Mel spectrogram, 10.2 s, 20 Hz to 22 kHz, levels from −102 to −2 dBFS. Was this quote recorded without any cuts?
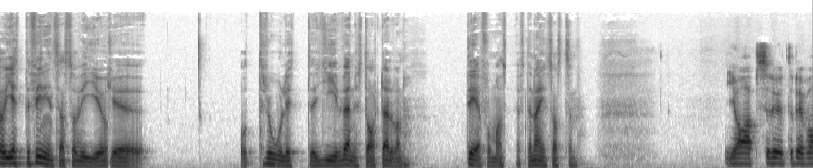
no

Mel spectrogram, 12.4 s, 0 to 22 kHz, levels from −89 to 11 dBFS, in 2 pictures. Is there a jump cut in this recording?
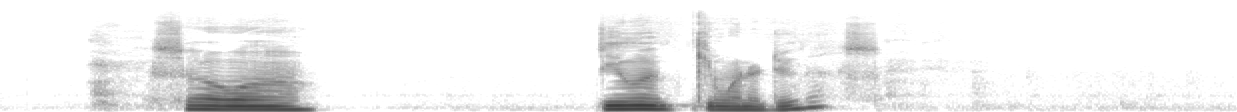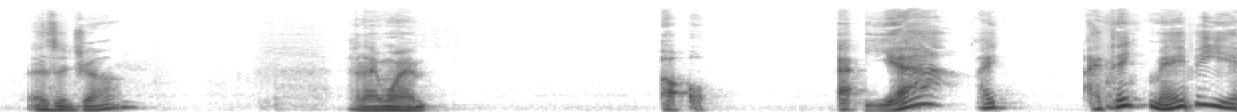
yes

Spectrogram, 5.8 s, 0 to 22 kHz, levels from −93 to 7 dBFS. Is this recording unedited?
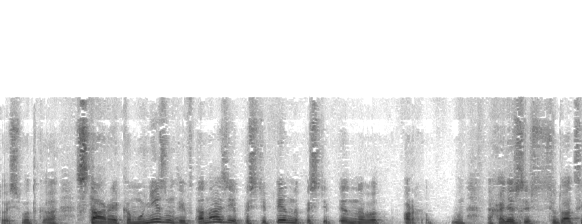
no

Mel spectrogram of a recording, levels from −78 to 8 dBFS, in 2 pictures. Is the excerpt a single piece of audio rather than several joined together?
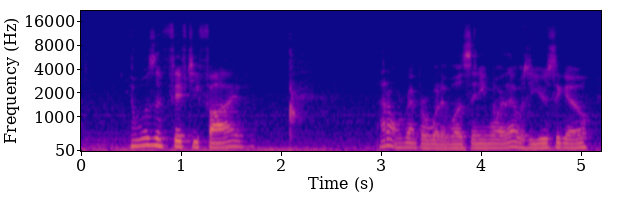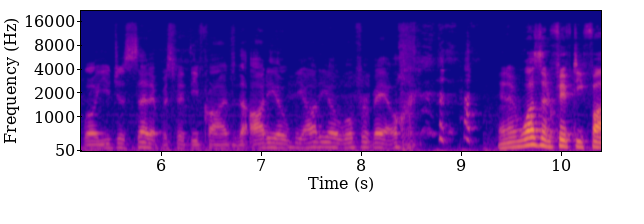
no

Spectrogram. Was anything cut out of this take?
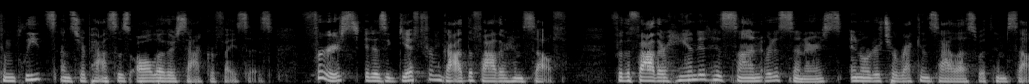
yes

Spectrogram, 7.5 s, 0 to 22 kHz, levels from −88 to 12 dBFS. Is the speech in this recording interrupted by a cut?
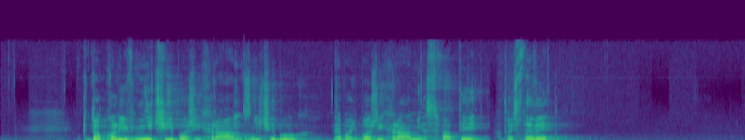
yes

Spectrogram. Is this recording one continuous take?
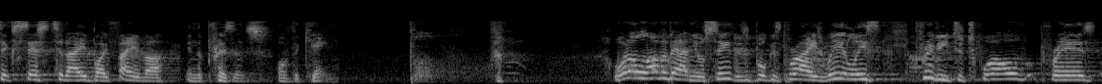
no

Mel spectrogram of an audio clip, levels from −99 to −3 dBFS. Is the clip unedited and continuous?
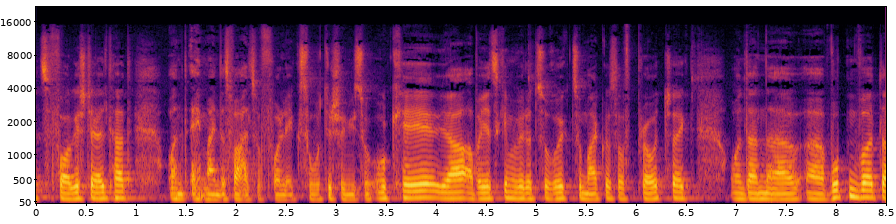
yes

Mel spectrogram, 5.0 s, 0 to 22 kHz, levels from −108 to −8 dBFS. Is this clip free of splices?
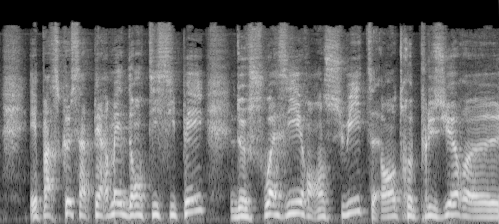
no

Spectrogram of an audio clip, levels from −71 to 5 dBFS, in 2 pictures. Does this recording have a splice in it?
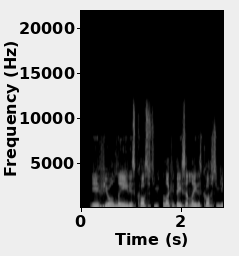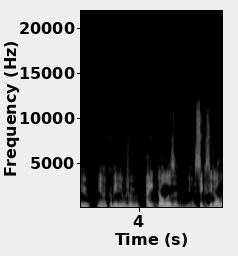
yes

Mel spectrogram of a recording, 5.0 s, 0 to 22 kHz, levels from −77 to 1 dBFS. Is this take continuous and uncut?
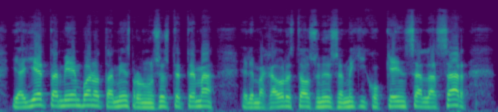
no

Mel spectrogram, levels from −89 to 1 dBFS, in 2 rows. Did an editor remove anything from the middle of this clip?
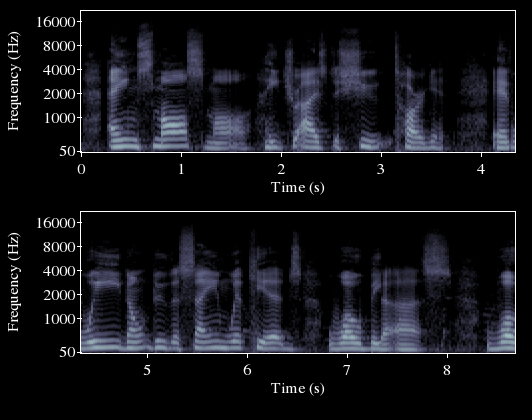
yes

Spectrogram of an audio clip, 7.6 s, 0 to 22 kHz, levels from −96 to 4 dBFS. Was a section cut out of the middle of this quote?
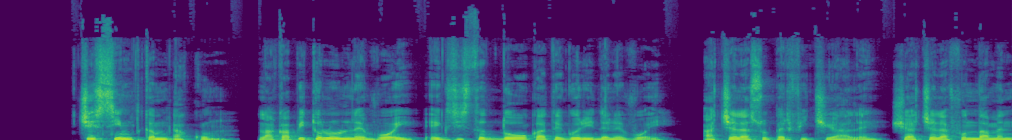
yes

